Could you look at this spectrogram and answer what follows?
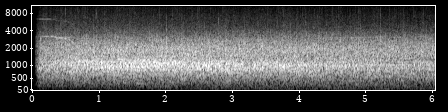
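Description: A loud, steady hiss of noise that comes in suddenly and holds even throughout.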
